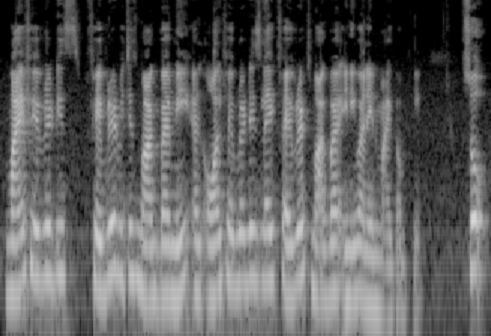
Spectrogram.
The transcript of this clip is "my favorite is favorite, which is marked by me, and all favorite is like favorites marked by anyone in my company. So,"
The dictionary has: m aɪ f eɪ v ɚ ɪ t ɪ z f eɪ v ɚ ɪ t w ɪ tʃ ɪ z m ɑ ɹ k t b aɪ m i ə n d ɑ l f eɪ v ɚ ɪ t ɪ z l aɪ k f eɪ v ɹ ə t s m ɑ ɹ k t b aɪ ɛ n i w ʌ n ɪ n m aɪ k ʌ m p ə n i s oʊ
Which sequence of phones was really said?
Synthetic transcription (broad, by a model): m aɪ f eɪ v ɚ ɪ t ɪ z f eɪ v ɚ ɪ t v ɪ tʃ ɪ z m ɑ ɹ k b aɪ m i ə n d ɑ l f eɪ v ɚ ɪ t ɪ z l aɪ k f eɪ v ɹ ə t s m ɑ ɹ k b aɪ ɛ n i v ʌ n ɪ n m aɪ k ʌ m p ə n i s oʊ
